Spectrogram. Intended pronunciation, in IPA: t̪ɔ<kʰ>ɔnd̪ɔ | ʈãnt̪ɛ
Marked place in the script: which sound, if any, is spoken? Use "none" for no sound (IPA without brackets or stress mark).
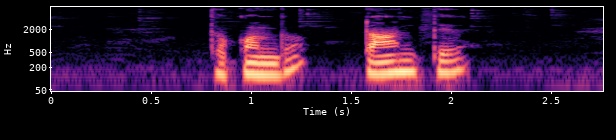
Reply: k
